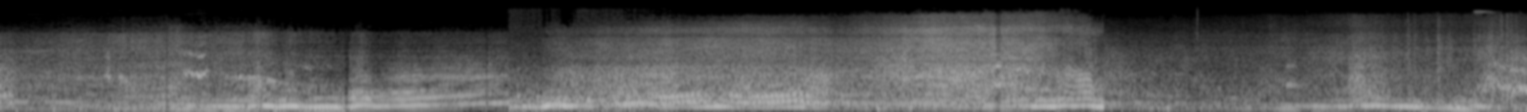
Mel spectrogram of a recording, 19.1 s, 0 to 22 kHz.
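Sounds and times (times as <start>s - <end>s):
rally car engine revving: 0.0s - 19.0s.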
